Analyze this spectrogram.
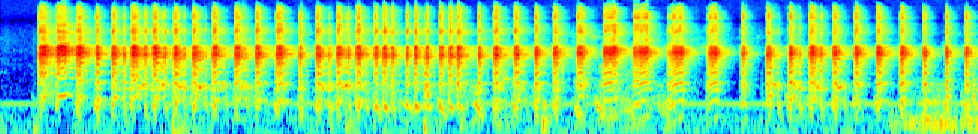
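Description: A hand-blown duck call sounds a hiccup cadence of many rapid, rhythmic quacks in repeating loud pulses to draw in circling ducks. It runs steadily throughout with no talk.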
